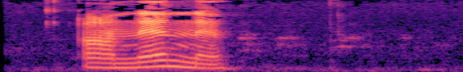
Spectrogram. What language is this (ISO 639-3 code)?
srp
